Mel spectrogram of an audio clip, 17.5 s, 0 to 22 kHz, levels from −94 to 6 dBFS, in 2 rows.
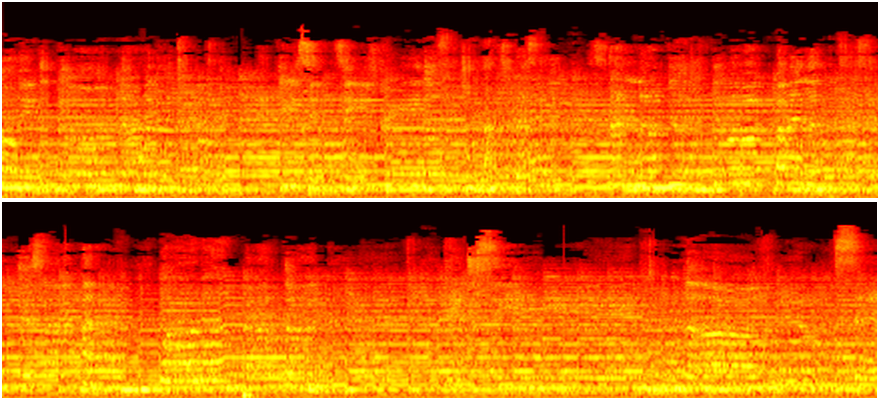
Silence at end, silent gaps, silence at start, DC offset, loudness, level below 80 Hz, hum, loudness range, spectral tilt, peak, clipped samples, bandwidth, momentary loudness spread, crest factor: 0 s; none; 0 s; 1%; -16 LUFS; -40 dBFS; none; 2 LU; -5 dB/octave; -2 dBFS; under 0.1%; 13 kHz; 4 LU; 14 dB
